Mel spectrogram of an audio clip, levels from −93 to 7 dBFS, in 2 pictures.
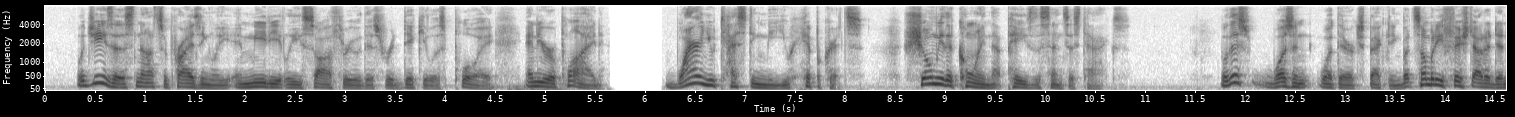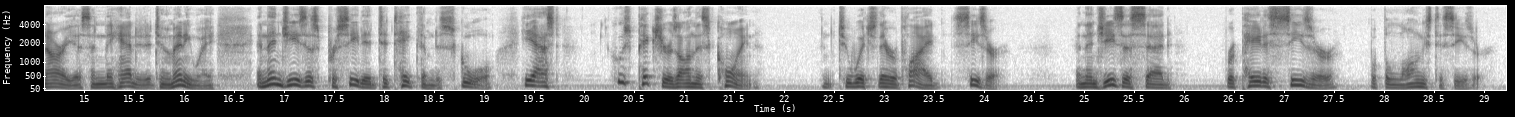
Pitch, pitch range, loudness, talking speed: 120 Hz, 105-150 Hz, -22 LUFS, 170 wpm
